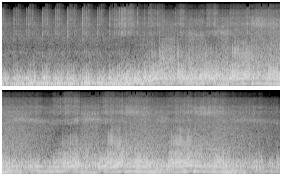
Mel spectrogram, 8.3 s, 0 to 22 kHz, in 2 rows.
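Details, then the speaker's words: Drift car engine started after an oil line refit: lumpy, uneven note surging and sagging on blips, running on three cylinders. Unplugging injectors showed cylinder 3 dead; owner planned a coil swap between cylinders 2 and 3. "for some reason it's on three cylinders and unplugging the injectors I was able to work out that cylinder 3 is basically not doing anything"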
